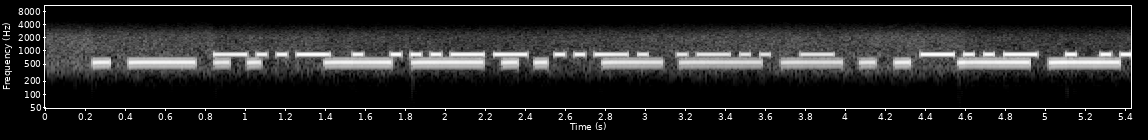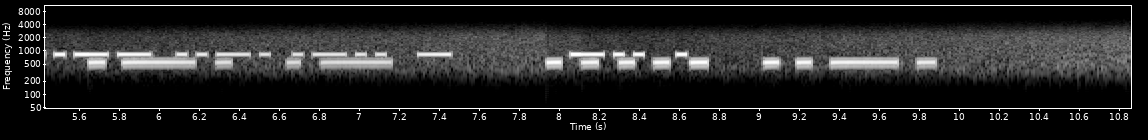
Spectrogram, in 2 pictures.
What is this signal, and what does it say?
Morse code, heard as two keyed tones, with radio static. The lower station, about 14 wpm, 550 Hz: LZ8MRA 5F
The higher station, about 24 wpm, 840 Hz: XE3FLT XE3FLT DE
